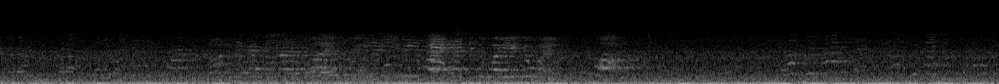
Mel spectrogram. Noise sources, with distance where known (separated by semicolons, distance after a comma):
person or small group shouting, near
